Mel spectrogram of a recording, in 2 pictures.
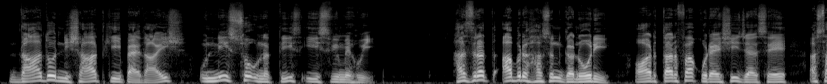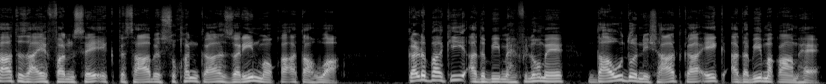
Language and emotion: Urdu, neutral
